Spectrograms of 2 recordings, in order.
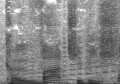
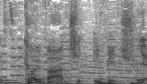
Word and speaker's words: Kovacevic: Lisa Kovacevic. – Well, oh, so close. That was really close. – Is it the ish or an itch? No, okay. Lisa Kovacevic.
